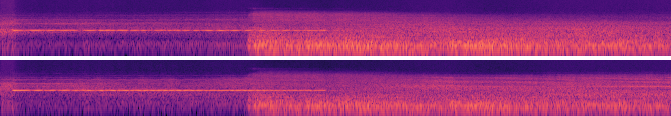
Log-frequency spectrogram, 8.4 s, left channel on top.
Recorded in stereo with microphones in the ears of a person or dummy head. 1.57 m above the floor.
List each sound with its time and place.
0.1 s a flute: 60° right (ahead or behind), 2.5 m
3.1 s an explosion: 15° left (ahead or behind), 9 m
